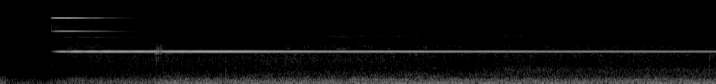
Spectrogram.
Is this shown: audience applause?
no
